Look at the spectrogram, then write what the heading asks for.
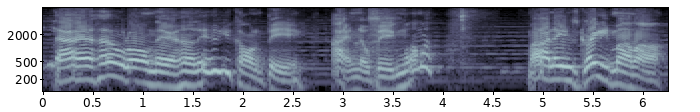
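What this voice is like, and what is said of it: Character voice with odd accent. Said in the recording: “I don't know what this accent is”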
